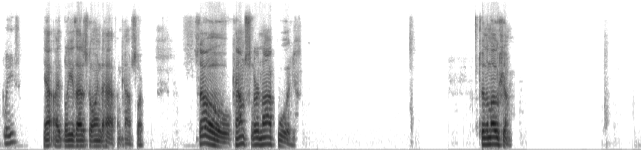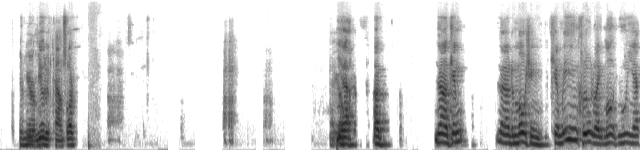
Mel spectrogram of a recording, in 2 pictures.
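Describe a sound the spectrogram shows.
Adult men speak by turns over an online call, in short calm remarks.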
